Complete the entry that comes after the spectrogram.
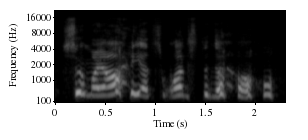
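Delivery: high, giggling through every line; laughing so hard the sides hurt; helpless laughter. Real, not acted. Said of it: "my face and my side hurts".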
